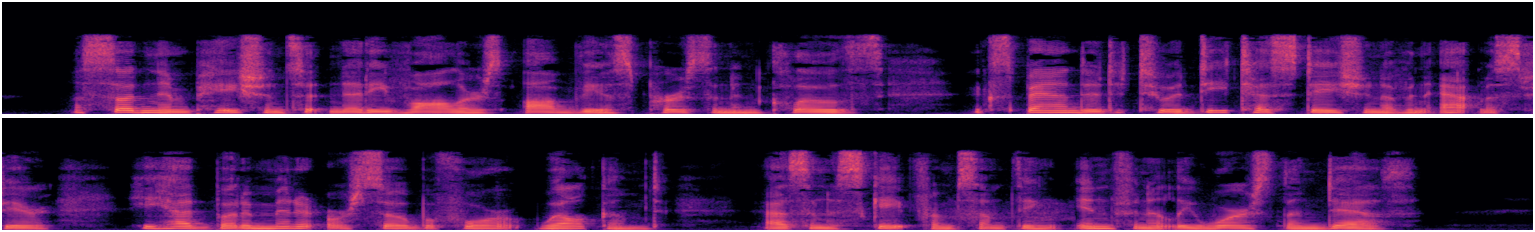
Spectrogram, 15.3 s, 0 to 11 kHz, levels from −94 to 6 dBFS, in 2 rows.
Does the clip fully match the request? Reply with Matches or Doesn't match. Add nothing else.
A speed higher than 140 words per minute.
Doesn't match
